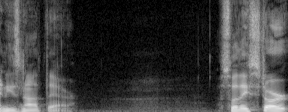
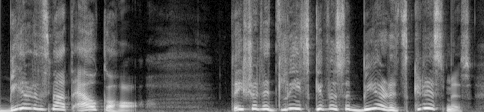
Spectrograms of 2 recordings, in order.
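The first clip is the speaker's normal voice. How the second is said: put-on high, indignant old grandma voice; 4 dB louder than usual. Grandma protesting to Bela there's no beer, high and indignant. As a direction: play the outraged grandmother, pitched up.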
